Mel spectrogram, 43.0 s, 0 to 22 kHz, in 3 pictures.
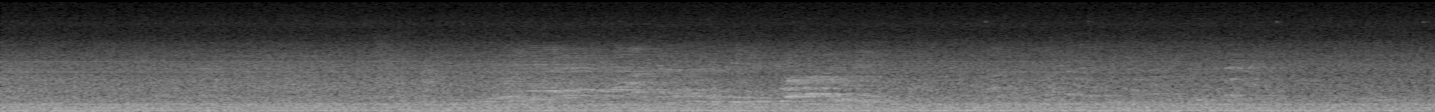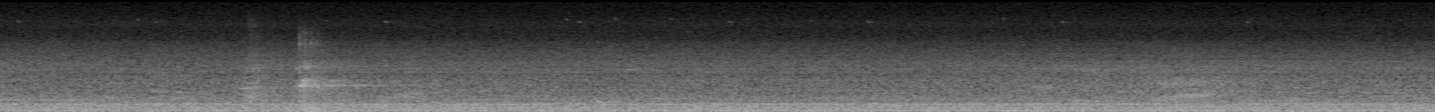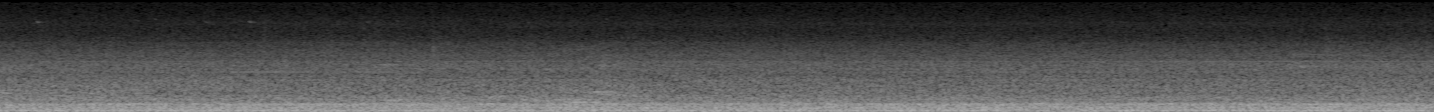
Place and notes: Ascolto il tuo cuore, città, I listen to your heart, city. Several chapters **SCROLL DOWN FOR ALL RECORDINGS** - Round midnight students at college in the time of COVID19: Soundscape
"Round midnight students at college in the time of COVID19": Soundscape
Chapter CXXXVI of Ascolto il tuo cuore, città. I listen to your heart, city
Thursday, October 21st 2020, six months and eleven days after the first soundwalk (March 10th) during the night of closure by the law of all the public places due to the epidemic of COVID19.
Start at 11:36 p.m. end at 00:07 a.m. duration of recording 30’41”
Torino, Piemonte, Italia, 22 October 2020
